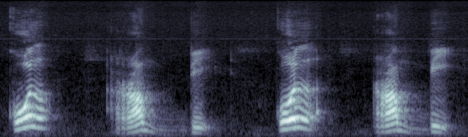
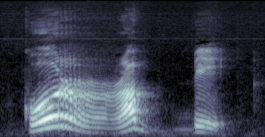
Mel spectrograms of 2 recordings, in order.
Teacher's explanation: Kalau membaca secara idgham mutajanisen, maka huruf lamnya harus diidghamkan ke ro. Lam terpaksa harus hilang atau lebur, dan yang lebih terdengar adalah suara ro-nya.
